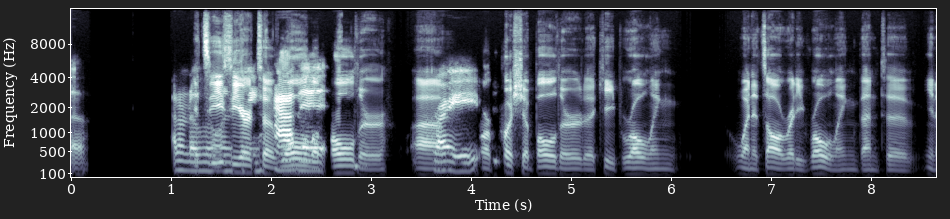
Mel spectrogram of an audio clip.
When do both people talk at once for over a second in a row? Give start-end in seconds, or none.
1.2-2.6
